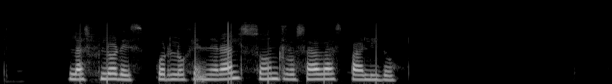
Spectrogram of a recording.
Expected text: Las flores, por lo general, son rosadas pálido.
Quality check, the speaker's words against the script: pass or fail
pass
